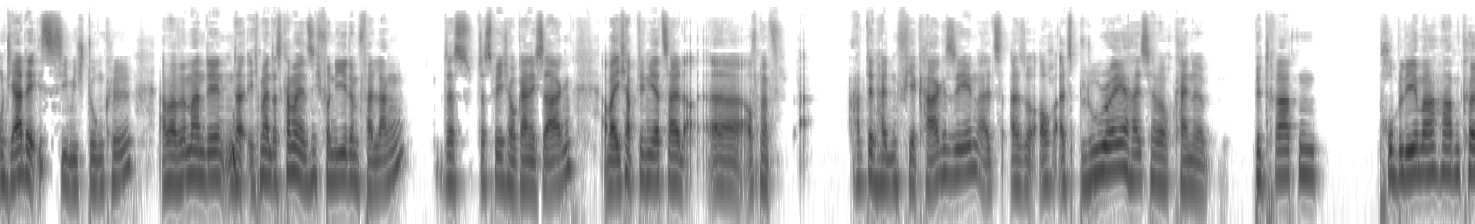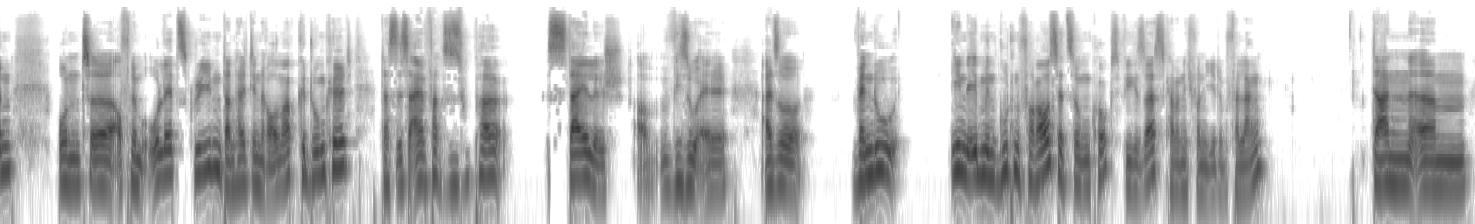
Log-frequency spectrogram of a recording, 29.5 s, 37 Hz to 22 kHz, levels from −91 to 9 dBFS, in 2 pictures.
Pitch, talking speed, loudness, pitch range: 135 Hz, 185 wpm, -28 LUFS, 120-155 Hz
